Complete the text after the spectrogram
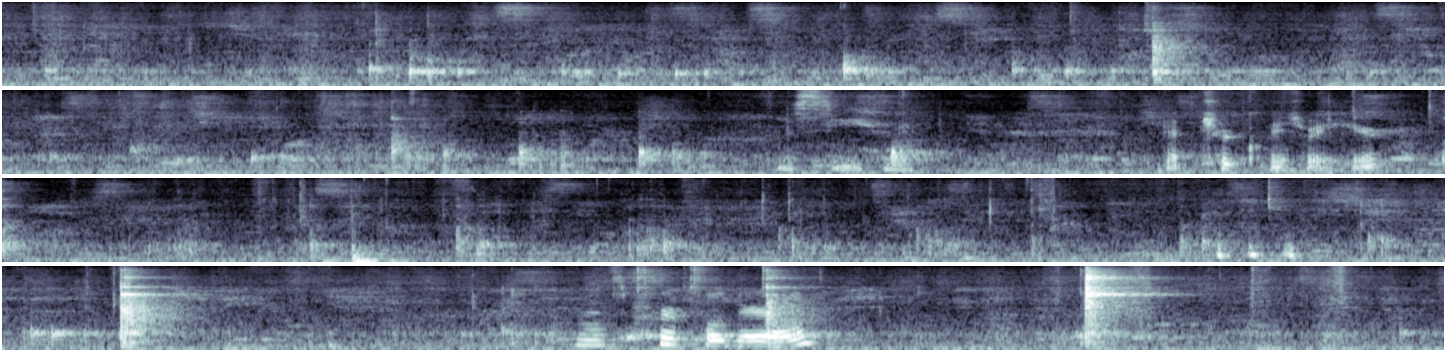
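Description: Puppies scrabble and shuffle on a soft blanket.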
